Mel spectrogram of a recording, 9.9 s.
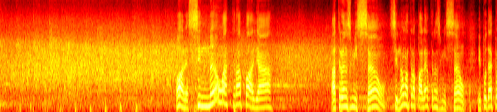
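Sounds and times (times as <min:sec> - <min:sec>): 
audience applause: 0:00.0 - 0:07.6
speech: 0:03.5 - 0:05.5, 0:06.6 - 0:09.9.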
